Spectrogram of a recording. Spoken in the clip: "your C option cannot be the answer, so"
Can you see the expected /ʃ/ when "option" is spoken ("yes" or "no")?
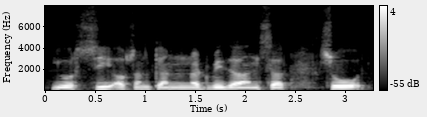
no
